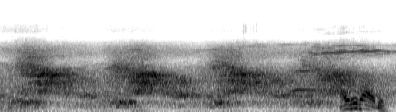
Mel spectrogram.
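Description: A large football stadium crowd boos and shouts at Rivaldo, including homophobic chants from the stands, in loud, rolling waves that swell about three times, with a few shrill whistles cutting through near the end.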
